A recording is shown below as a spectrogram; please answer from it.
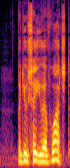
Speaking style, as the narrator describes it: said Valentine uneasily

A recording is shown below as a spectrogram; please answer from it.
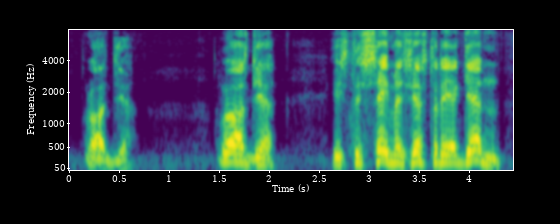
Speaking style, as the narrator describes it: Pulcheria Alexandrovna cried mournfully

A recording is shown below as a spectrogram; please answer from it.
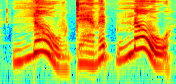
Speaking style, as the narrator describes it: shouted Miss Matilda

